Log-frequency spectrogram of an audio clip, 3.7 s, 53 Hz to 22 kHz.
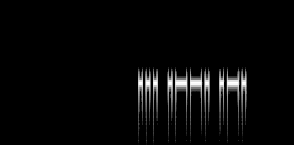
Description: Morse code, heard as a keyed tone, about 25 wpm, 700 Hz. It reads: SPR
